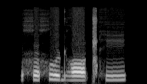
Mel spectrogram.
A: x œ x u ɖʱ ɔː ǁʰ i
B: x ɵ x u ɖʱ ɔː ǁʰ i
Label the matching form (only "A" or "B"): B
